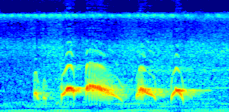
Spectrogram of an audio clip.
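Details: Spotted dove lure recording for attracting wild doves: one soft mellow cooing phrase of short hooked notes around a long falling coo, over a steady low hum.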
